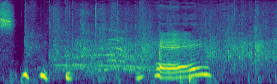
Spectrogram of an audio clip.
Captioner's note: audience applauds and cheers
